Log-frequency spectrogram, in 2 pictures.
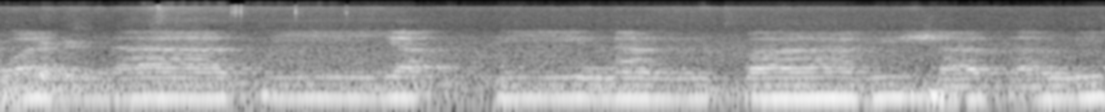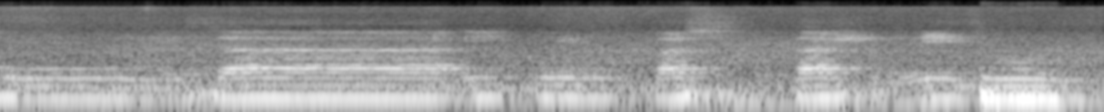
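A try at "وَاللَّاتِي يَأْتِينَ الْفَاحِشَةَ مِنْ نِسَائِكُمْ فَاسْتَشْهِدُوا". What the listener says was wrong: Coba dalnya jangan desis, bisa? Dadidu. Bukan dadidu, tapi dadidu tanpa angin, tanpa desis.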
